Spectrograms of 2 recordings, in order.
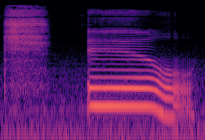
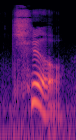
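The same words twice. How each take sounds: First: Ch-ill split, Ch then ill, stretched apart; sounding out. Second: Said in the usual way. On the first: Shown as a demonstration. Teacher sounding out chill to the class, sounds split. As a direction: break Ch-ill into its two sounds. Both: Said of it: "Let's sound out chill".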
